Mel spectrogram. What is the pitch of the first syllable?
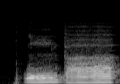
rising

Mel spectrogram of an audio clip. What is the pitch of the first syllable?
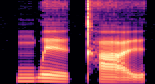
falling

